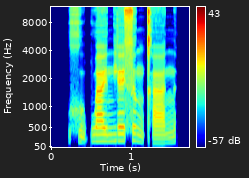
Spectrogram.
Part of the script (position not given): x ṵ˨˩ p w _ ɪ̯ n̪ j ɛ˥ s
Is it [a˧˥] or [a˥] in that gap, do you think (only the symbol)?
a˥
